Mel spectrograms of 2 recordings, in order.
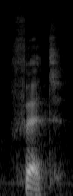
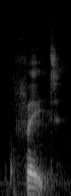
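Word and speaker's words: fête: the other day was fete fate as in mmm like a market affair but spelt f ete with a circumflex in the first e perhaps one of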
